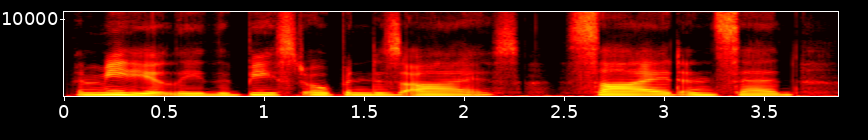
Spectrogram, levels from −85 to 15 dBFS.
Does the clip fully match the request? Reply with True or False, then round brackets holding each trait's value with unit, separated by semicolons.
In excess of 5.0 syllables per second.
False (4.8 syllables/s)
